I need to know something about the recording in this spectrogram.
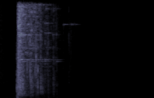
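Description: A glass object in a wire cage smashing on a carpeted floor: one sudden loud crash about a quarter second in, with shards tinkling briefly after.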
